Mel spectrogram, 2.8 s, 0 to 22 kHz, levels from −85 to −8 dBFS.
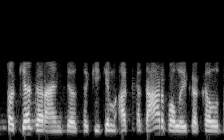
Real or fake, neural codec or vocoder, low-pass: real; none; 3.6 kHz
